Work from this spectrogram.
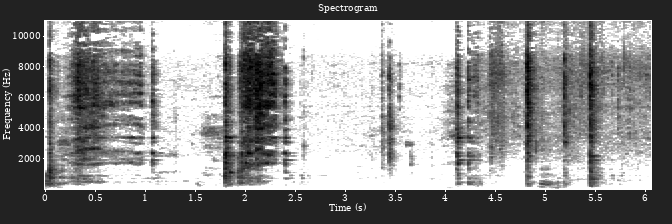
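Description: Onions sizzling in a pan as a utensil stirs and scrapes against the metal in short irregular bursts, with a quieter background sizzle between the clatters while radish curry with puti fish is being cooked.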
